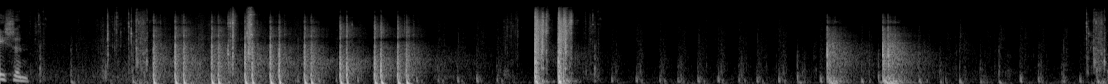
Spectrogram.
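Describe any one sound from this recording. Footsteps run quickly over ground.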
